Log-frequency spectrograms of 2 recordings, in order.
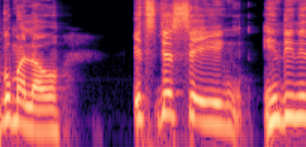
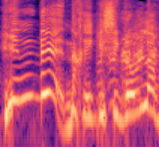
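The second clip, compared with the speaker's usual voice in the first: high then plain, casual answer; bystander reply; 7 semitones higher than usual. Pretend. Bystander explaining he is only joining the screaming, casual. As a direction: shrug it off.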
